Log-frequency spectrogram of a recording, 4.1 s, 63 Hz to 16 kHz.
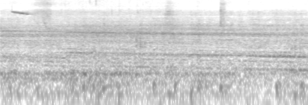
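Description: London Underground 1996 Stock Jubilee line train pulling away and receding, a steady motor whine sinking slowly in pitch over the rumble of wheels on the track.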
